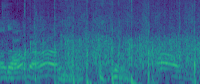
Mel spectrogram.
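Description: Studio audience applauding a correct answer, with voices and a laugh heard over the clapping.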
